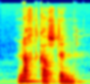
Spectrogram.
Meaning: plural of nachtkast
- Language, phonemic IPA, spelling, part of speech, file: Dutch, /ˈnɑxtkɑstə(n)/, nachtkasten, noun, Nl-nachtkasten.ogg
